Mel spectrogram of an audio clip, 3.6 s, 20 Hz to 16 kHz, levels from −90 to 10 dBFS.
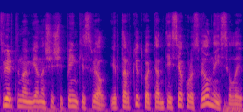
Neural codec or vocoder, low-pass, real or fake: none; 10.8 kHz; real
